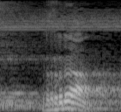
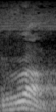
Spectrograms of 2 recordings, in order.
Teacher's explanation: जीभ की नोक को बेलन की तरह कुछ लपेट कर या लुंठित द्वार तालु का स्पर्श कराकर यह ध्वनि उच्चारण में आती है। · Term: लुंठित व्यंजन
